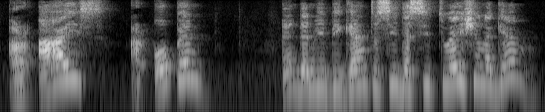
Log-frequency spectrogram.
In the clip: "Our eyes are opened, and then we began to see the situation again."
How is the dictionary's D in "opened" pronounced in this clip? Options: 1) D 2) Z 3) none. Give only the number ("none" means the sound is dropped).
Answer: 3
